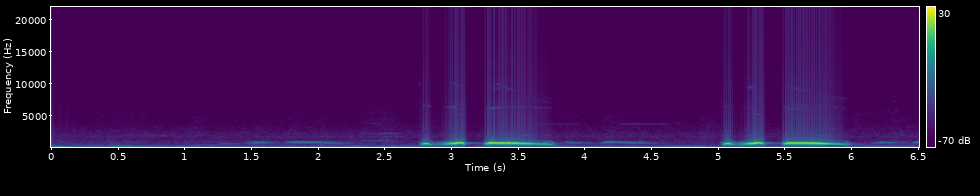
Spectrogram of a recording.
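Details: Spotted dove calling to lure and provoke rival males: two phrases of quick double coos followed by a long falling croon, spaced about two seconds apart, with faint softer coos between.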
